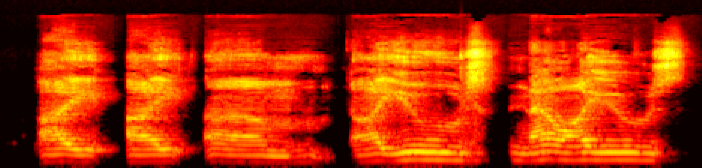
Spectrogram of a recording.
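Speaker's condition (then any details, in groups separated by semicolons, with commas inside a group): Cerebral palsy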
